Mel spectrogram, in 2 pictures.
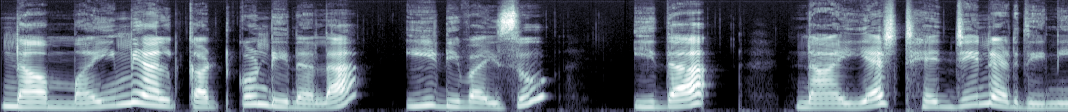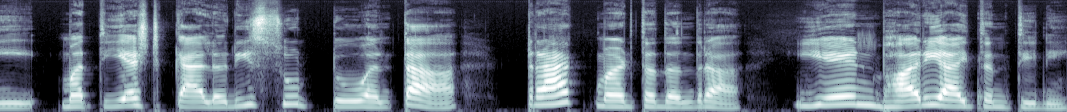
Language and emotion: Kannada, surprised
